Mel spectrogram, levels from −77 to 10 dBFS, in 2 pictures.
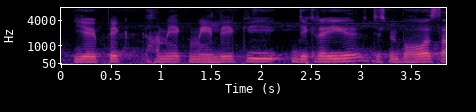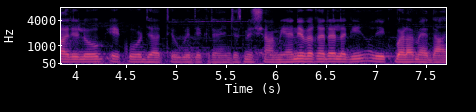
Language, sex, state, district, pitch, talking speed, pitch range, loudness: Hindi, male, Uttar Pradesh, Budaun, 140 Hz, 235 wpm, 130-145 Hz, -30 LUFS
